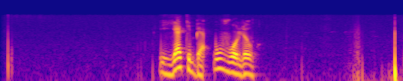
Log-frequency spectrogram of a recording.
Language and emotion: Russian, angry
